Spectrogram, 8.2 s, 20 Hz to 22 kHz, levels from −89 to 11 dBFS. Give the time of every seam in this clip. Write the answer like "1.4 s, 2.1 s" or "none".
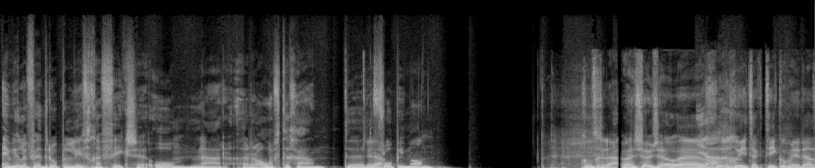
6.2 s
